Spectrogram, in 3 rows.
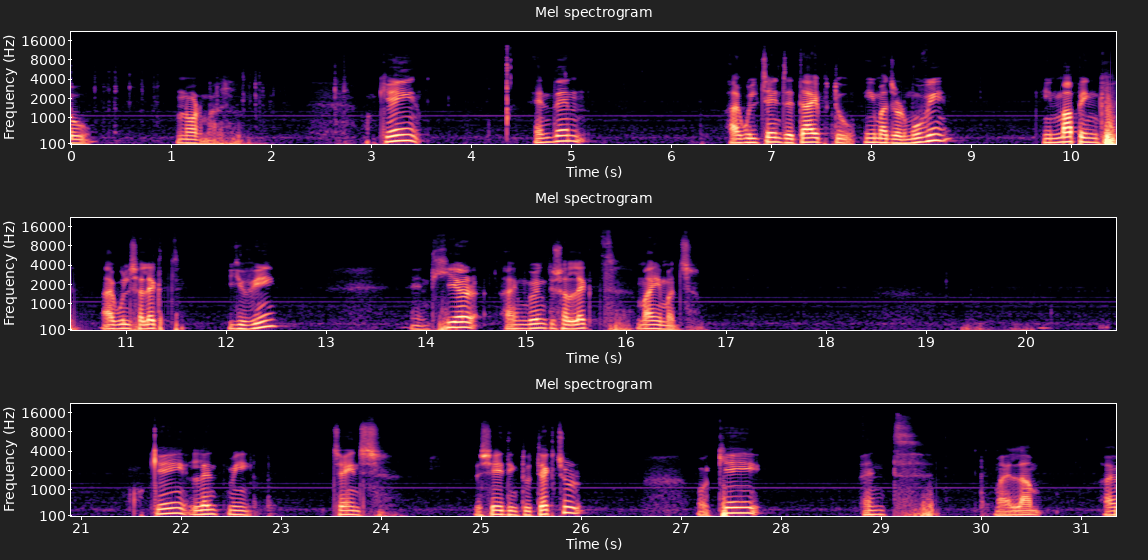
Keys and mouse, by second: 2.9 BackSpace, 27.9-28.9 middle drag, 29.8 right click.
